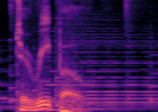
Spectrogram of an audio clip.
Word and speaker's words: ti-ri-po: The word was Teripo, 3 syllables, and the moment he remembered a line of Homer, everything became clear.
